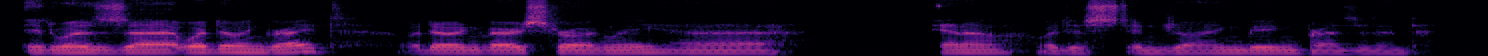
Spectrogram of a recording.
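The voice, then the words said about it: Donald Trump impression. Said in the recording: “doing his rock impression, Mr. Donald J. Trump”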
